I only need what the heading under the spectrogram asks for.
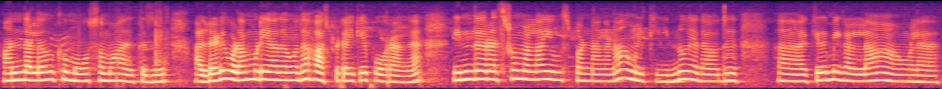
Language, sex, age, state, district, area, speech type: Tamil, female, 18-30, Tamil Nadu, Tiruvarur, rural, spontaneous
